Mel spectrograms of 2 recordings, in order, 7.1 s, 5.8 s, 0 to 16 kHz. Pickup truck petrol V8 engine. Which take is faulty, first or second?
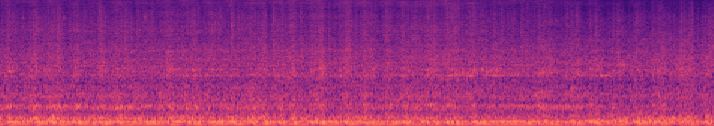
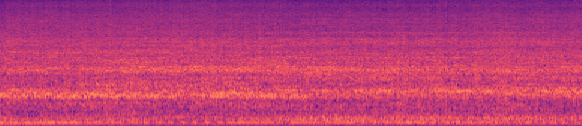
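first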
